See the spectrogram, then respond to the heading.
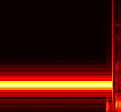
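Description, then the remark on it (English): A steady, loud censor beep holds one mid-high pitch for over a second and a half, then cuts off sharply as a brief murmur of voice comes through. “Can you, um, can you beep that out?”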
